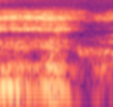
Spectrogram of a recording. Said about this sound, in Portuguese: Olha como ronca essa criatura.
